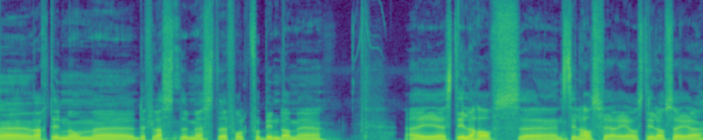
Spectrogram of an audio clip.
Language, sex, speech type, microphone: Norwegian, male, spontaneous, Sennheiser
